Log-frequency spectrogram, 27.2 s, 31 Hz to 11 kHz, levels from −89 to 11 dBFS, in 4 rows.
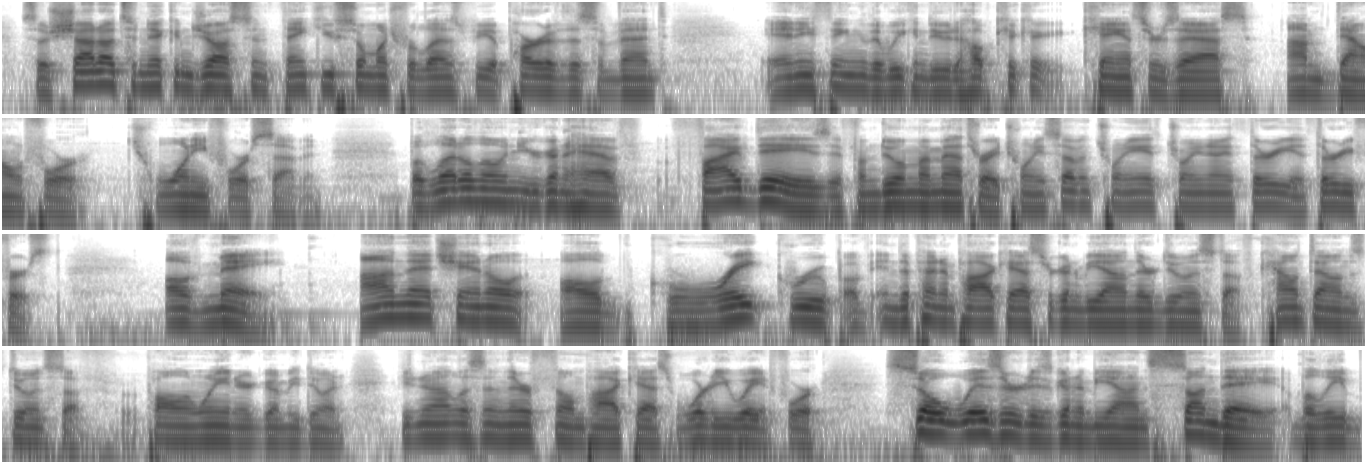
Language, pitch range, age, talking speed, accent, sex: English, 95-120 Hz, 40-59, 240 wpm, American, male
